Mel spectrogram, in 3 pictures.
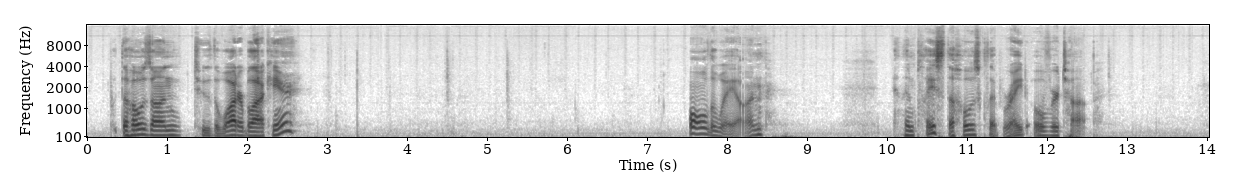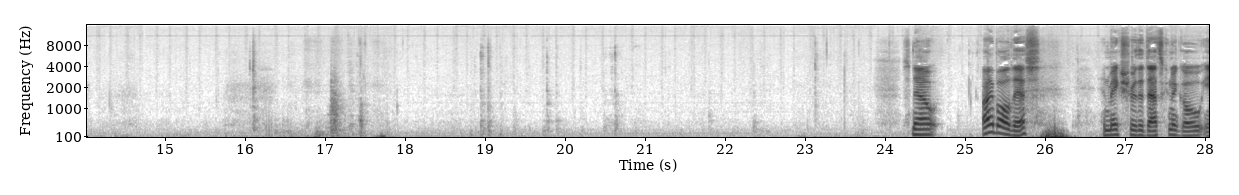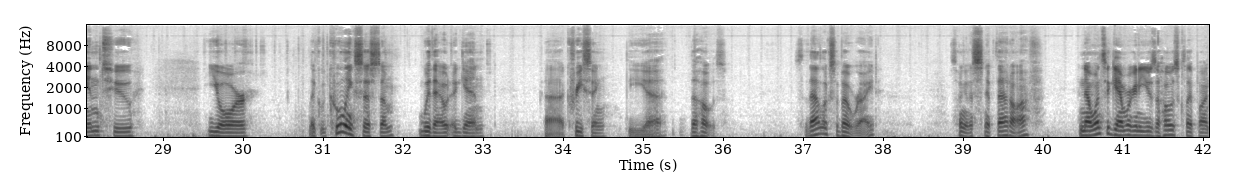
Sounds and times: Speech: 0.3 - 2.8, 7.5 - 8.6, 10.1 - 12.8, 24.2 - 26.0, 26.7 - 28.8, 29.6 - 30.2, 30.8 - 33.1, 33.8 - 36.1, 36.9 - 38.0, 38.9 - 42.0.

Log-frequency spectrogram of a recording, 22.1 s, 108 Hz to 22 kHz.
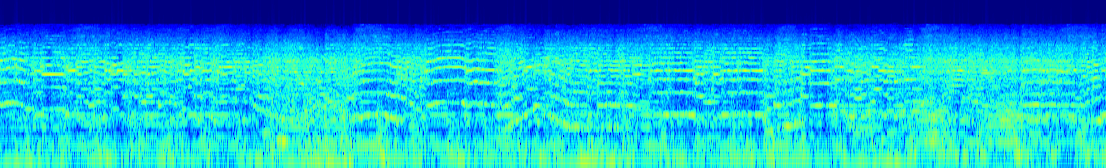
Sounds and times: Electric guitar: 0.0 - 22.1.

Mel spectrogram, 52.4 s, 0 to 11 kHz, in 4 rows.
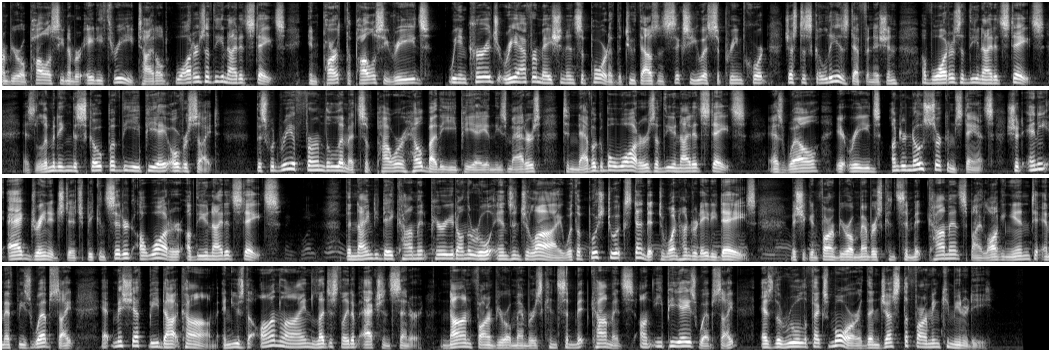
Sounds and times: Narration, monologue: 0.0 - 52.1.

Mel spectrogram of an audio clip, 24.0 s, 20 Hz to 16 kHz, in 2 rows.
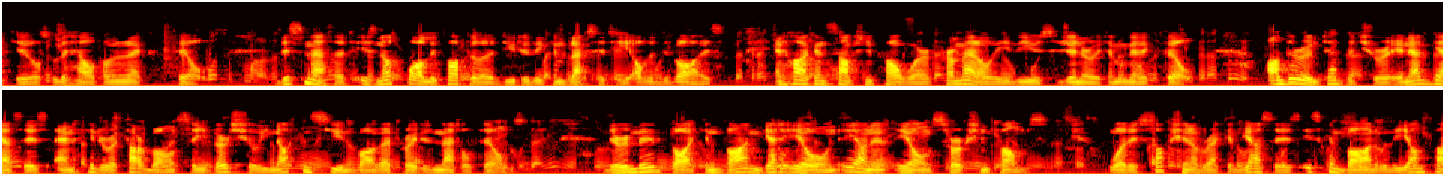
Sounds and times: Speech: 0.0 - 24.0.

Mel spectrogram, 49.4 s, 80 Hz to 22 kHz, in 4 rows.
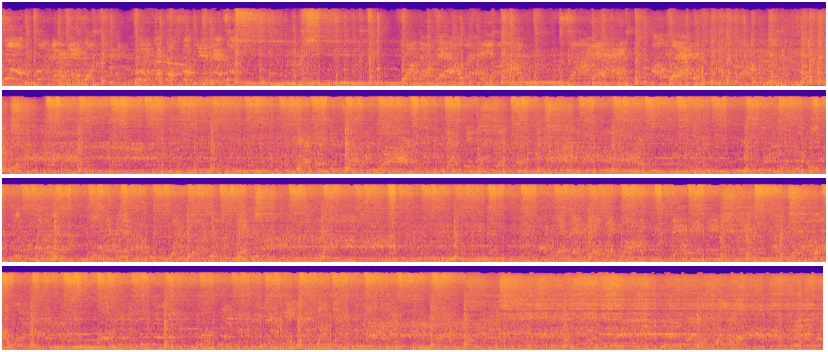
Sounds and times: Singing: 0.0 - 4.7, 5.5 - 49.4
Music: 0.0 - 49.4.

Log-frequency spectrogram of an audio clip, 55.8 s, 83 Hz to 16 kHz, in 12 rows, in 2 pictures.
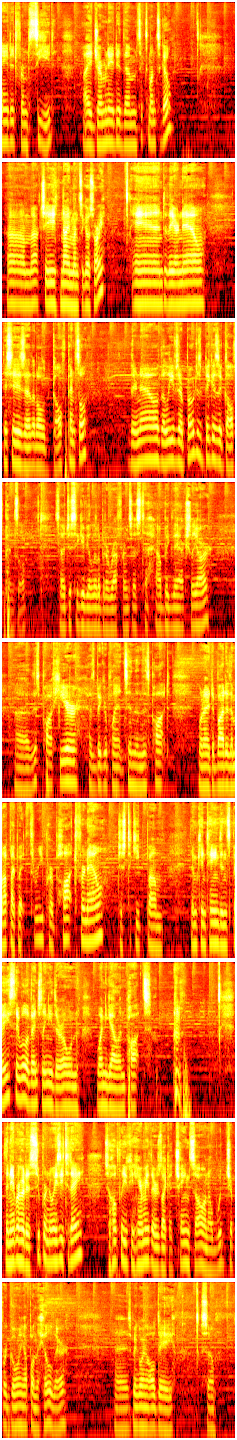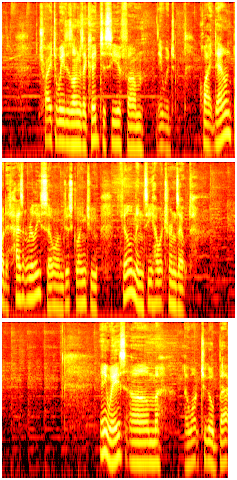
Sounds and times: Speech: 0.0 - 1.0, 1.6 - 3.4, 4.7 - 8.7, 9.4 - 11.0, 11.8 - 18.2, 18.9 - 22.0, 22.6 - 26.5, 27.1 - 31.5, 32.7 - 38.6, 39.5 - 41.6, 42.7 - 50.5, 53.2 - 55.7
Music: 0.0 - 55.7.

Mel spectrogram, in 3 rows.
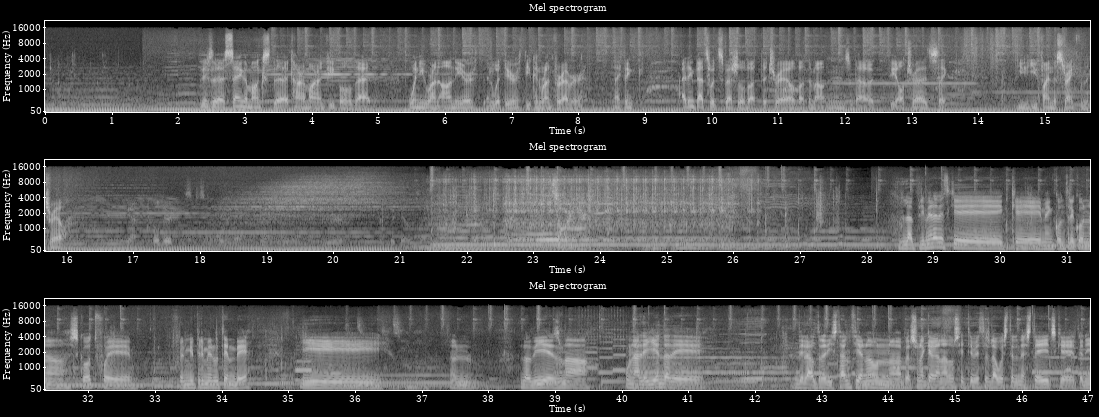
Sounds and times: Music: 0.0 - 47.0
Speech: 2.3 - 13.6, 14.6 - 16.1, 16.9 - 19.2, 19.8 - 21.2, 23.3 - 24.0, 28.4 - 32.7, 33.3 - 34.4, 35.2 - 37.8, 38.5 - 41.3, 42.6 - 47.0.

